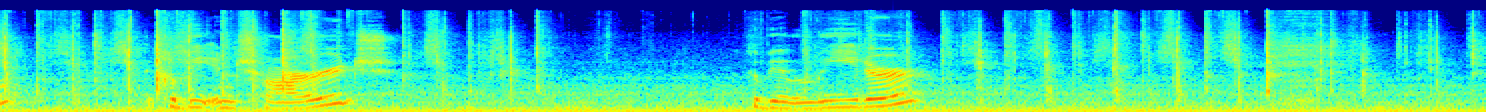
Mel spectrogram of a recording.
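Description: Playing cards flick and riffle as they are shuffled.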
